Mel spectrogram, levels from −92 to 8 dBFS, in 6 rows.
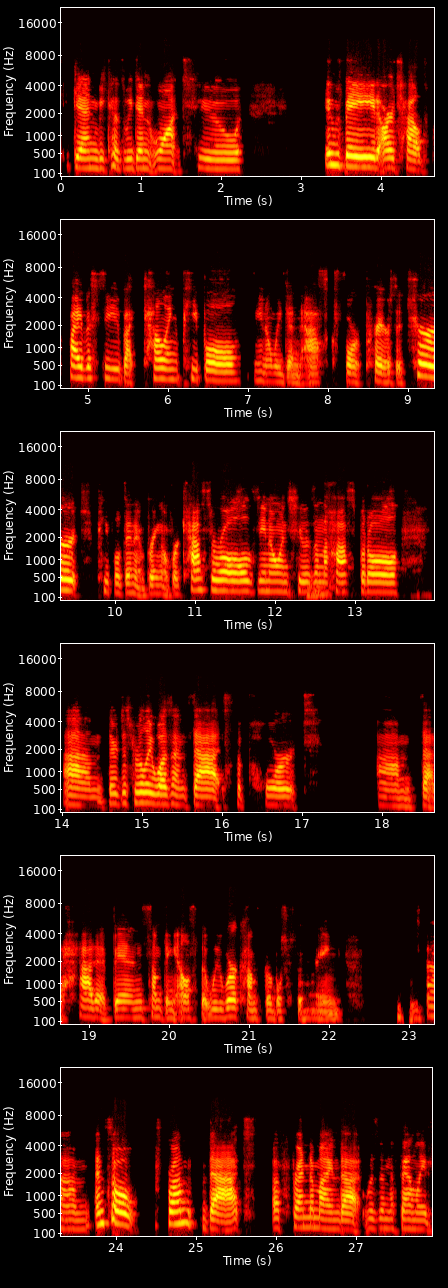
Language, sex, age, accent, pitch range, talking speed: English, female, 30-49, American, 175-215 Hz, 145 wpm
